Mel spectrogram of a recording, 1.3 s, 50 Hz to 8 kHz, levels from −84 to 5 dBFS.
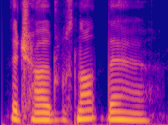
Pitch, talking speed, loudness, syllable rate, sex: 180 Hz, 235 wpm, -16 LUFS, 5.5 syllables/s, female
